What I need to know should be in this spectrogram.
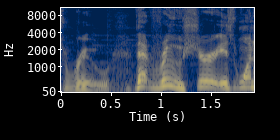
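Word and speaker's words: roux: That row sure is it pronounced row ru? I think it's pronounced rue.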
